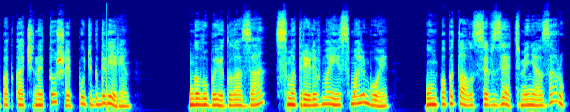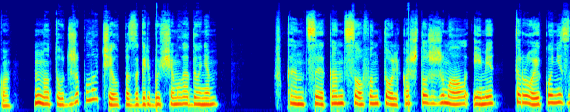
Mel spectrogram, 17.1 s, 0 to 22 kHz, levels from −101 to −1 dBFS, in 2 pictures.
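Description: Small skips forward in the audio occur at 1.60, 10.90 and 14.68 s, each losing a few milliseconds, most likely a dropped buffer (overrun) splicing the signal edges directly together.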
